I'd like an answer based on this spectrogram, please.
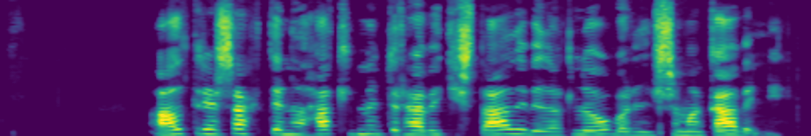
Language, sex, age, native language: Icelandic, female, 60-69, Icelandic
